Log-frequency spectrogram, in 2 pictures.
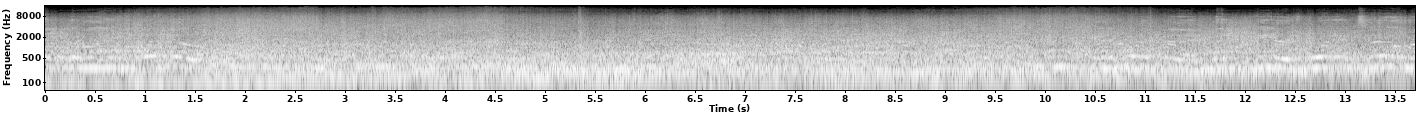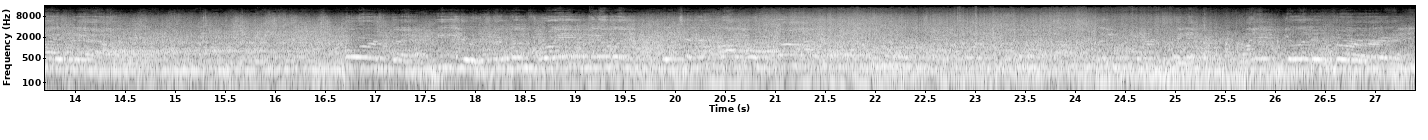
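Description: A pack of dirt-track hobby stock race cars racing. The engines form a continuous loud wall of sound, their pitch rising and falling again and again as the cars accelerate and back off through the laps.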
